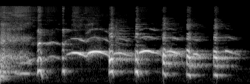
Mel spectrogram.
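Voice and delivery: a long, very high squeal of laughter; long helpless squeal. Real, not acted. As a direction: dissolve into high giggles. Laughs at rabanito.

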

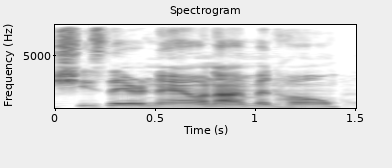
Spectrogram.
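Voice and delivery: ordinary delivery

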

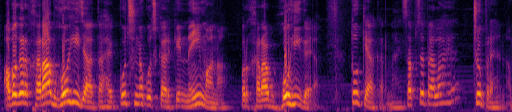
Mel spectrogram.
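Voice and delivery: ordinary delivery

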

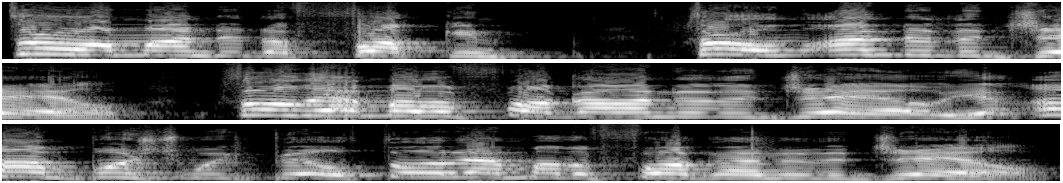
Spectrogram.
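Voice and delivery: high, loud furious rant imitating Bill; screaming. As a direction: scream abuse at your brother for the police to hear. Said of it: "he starts screaming on his brother".

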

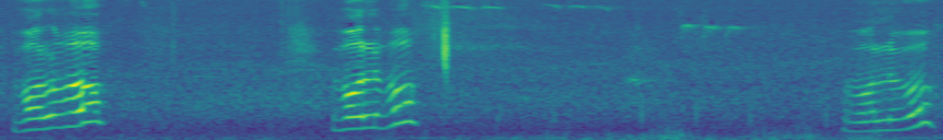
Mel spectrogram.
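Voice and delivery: Volvo pronounced the Swedish way, rising at the end. Shown as a demonstration. Teacher showing the car name Volvo, Swedish pronunciation. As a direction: model Volvo in Swedish, word on its own. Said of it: "words that I should, uh, pronounce".

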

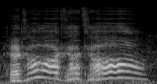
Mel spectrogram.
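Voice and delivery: high shrill crow caws; shrill screeching bird woman. Pretend. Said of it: "I'm gonna have to echolocate".

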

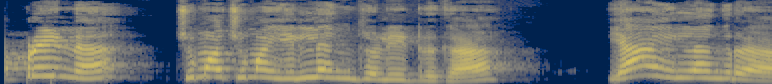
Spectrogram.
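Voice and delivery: high, fast, exasperated; husband snapping at wife who keeps denying, high and fast; exasperated outburst. Acted. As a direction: fire off the questions in frustration.

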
